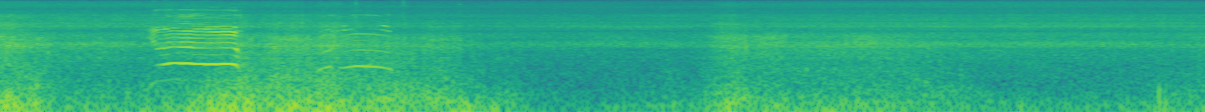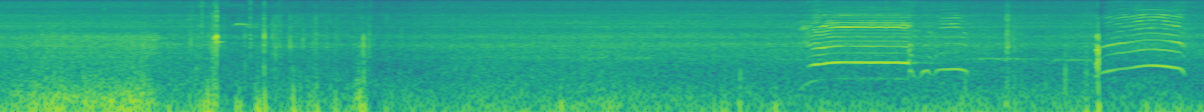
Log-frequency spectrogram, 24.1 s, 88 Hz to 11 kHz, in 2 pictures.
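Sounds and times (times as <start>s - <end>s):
wind buffeting microphone: 0.0s - 24.0s.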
